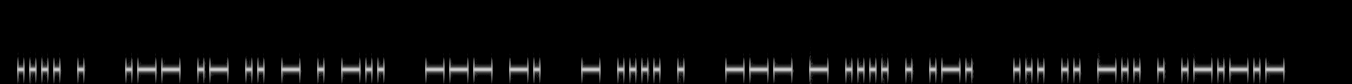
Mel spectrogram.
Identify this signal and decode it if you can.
Morse code, heard as a keyed tone, about 20 wpm, 700 Hz. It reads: HE WAITED ON THE OTHER SIDE.
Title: Sentences with 4-Word Phrases - 20wpm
